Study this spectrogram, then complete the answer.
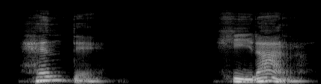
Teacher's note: The soft G sounds like a strong English H before the E and the I.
